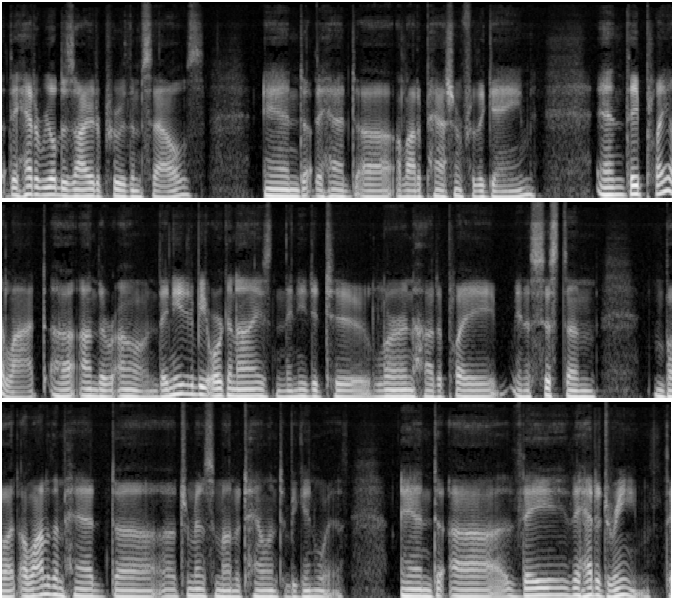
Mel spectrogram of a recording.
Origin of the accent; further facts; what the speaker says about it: Ann Arbor, Michigan, United States; I had felt alienated and separated from everyone growing up in Ann Arbor. When there were few Latinos in the Midwest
